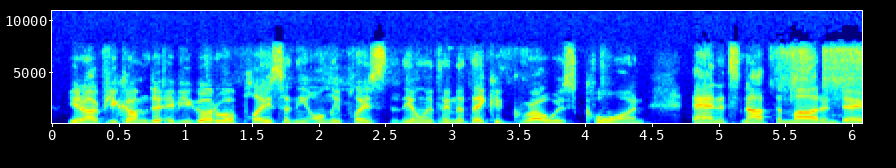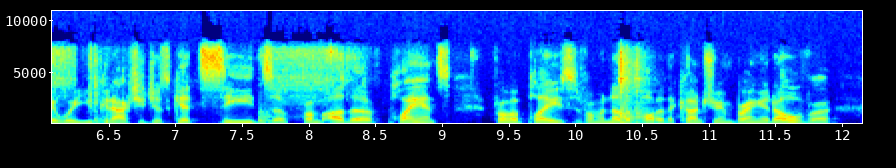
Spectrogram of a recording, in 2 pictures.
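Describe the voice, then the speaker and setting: This man has an unremarkable speaking voice, fairly high in pitch. He talks at a fairly quick pace with ordinary pitch variation. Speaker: guest from another podcast. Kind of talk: crude banter. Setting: group call.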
